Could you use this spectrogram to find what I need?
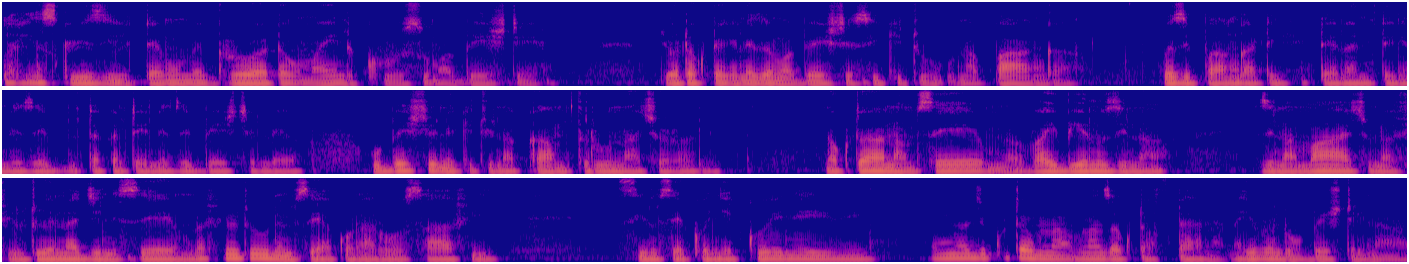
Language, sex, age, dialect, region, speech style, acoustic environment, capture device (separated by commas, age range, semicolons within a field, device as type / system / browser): Swahili, male, 25-34, Kenya - Nairobi Sheng-influenced, Kenya, tired, silence, mobile / Linux / Chrome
